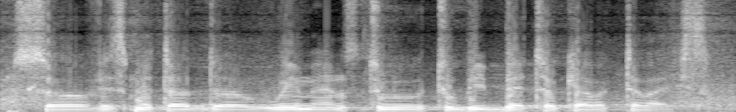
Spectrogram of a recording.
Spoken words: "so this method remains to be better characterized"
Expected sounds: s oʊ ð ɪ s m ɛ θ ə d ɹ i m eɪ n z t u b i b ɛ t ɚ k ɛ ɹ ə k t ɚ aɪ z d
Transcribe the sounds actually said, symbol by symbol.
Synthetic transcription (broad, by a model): s oʊ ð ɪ s m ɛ t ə d w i m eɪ n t t u b i b ɛ t ɚ k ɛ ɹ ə k t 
